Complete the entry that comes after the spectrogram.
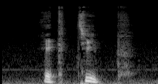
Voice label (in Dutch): ik typ, Dutch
